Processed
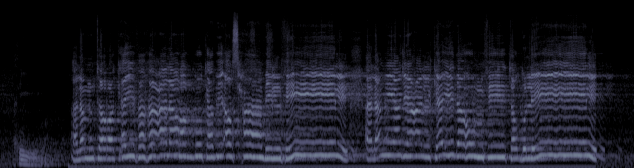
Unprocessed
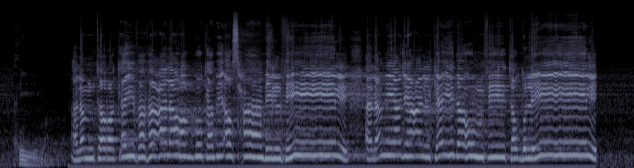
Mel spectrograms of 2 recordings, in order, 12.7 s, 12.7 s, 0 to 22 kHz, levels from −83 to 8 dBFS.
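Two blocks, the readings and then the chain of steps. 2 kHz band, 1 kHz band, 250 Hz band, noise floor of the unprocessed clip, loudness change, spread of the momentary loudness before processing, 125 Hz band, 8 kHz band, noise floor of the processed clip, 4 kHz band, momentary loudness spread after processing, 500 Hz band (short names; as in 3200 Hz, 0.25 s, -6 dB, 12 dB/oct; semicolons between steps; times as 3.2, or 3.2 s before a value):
-6.0 dB, -6.0 dB, -5.5 dB, -57 dBFS, -6.0 dB, 8 LU, n/a, -6.0 dB, -61 dBFS, -6.0 dB, 9 LU, -5.5 dB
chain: echo with dull and thin repeats by turns 0.171 s, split 2000 Hz, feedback 51%, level -13 dB; gain -6 dB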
